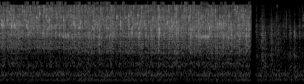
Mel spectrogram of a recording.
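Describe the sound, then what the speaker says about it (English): About a tablespoon of butter melts in a pan with a loud, steady, close sizzle that suddenly drops and softens near the end. "Now I'm going to take me about a tablespoon of butter. Put in that pan, let it melt down."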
